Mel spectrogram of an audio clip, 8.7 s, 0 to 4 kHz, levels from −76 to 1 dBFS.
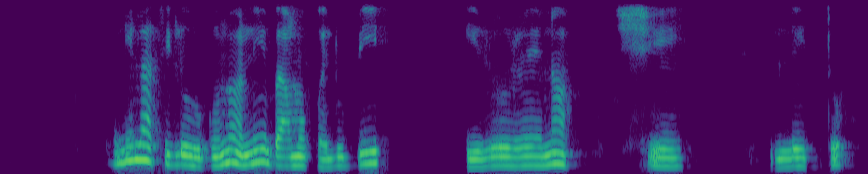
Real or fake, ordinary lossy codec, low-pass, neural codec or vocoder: fake; AAC, 24 kbps; 3.6 kHz; codec, 24 kHz, 3.1 kbps, DualCodec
